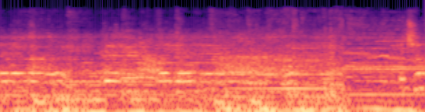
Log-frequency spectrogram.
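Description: Live rock band playing loud through a concert PA: a male singer over electric guitar and drums, heard from within the audience.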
